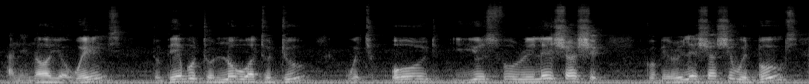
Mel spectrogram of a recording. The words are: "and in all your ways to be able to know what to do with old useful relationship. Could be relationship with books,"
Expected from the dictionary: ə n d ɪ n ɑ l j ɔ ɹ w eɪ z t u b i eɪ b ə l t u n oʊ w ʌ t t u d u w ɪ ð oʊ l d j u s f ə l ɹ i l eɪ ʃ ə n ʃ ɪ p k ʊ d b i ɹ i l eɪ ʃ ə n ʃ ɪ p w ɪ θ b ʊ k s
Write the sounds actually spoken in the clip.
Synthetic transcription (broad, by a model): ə n ɪ n ɑ l j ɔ w eɪ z t u b i eɪ b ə l t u n oʊ w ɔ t t u d u w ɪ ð oʊ l d j u s f ə l ɹ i l eɪ ʃ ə n ʃ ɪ p k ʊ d b i ɹ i l eɪ ʃ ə n ʃ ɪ p w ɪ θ b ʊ k s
